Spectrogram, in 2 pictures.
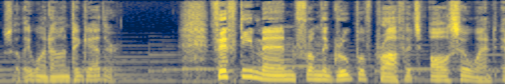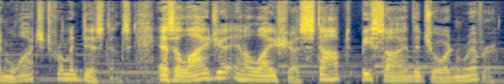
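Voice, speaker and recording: A man narrates a dramatized scripture reading in a measured, solemn voice with an average pitch. Gentle music plays faintly in the background. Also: animated.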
